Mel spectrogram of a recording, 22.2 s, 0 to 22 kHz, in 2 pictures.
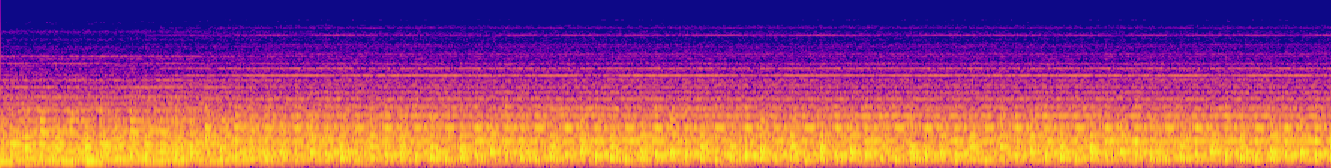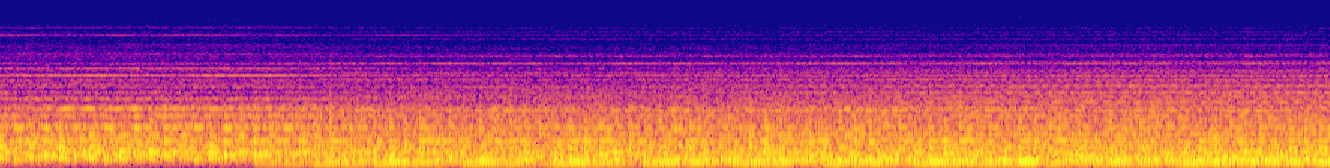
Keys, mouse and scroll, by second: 5.2 b, 14.0 a.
